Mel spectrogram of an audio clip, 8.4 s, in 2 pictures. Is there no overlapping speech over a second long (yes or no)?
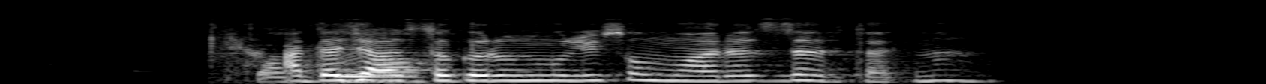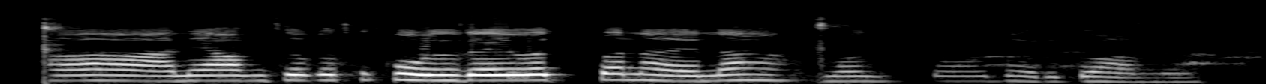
yes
